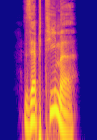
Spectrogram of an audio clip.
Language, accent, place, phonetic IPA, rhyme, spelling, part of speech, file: German, Germany, Berlin, [zɛpˈtiːmə], -iːmə, Septime, noun, De-Septime.ogg
- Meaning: A seventh; an interval of 10 (kleine Septime, minor seventh) or 11 (große Septime, major seventh) semitones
